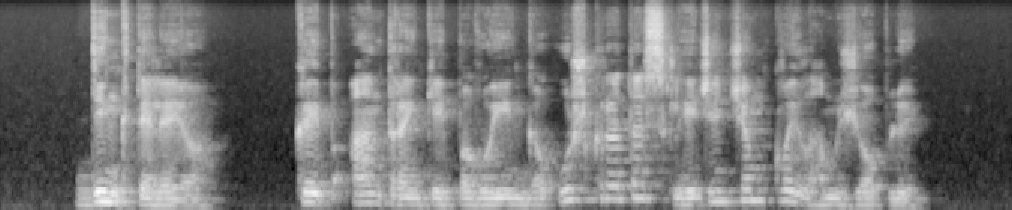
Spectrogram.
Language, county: Lithuanian, Kaunas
